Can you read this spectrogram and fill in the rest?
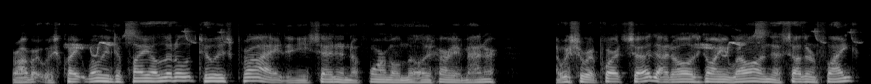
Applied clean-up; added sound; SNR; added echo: none; Bird; 13 dB; none.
